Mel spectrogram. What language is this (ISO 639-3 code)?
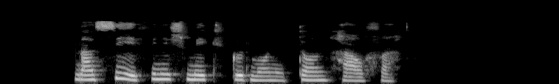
pcm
